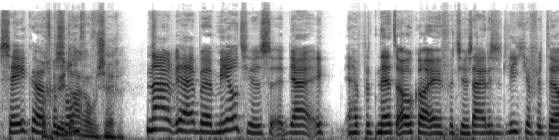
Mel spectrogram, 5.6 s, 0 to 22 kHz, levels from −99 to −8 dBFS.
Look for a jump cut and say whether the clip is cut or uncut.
cut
